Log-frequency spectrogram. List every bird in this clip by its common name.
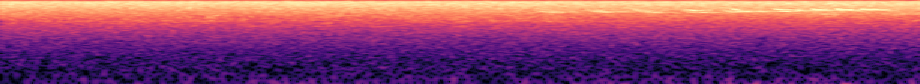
Mountain Chickadee, Red-breasted Nuthatch, Golden-crowned Kinglet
